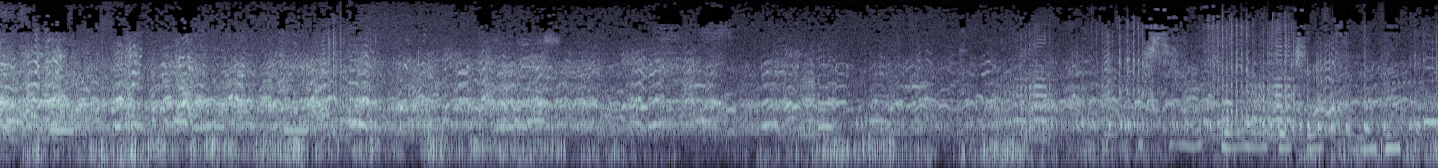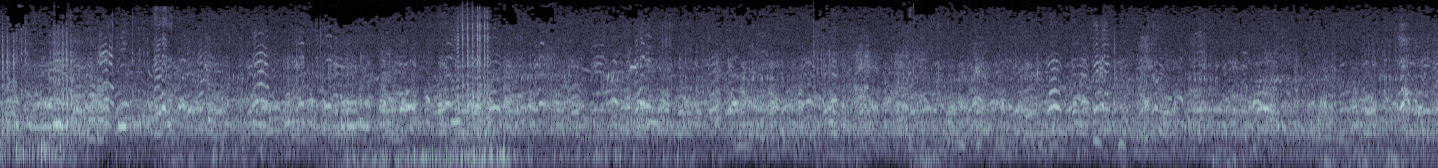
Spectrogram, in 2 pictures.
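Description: A dense, continuous chorus of honking from a large flock of snow geese, easing slightly about two-thirds of the way through. Intermittent low rumbles come and go underneath.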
